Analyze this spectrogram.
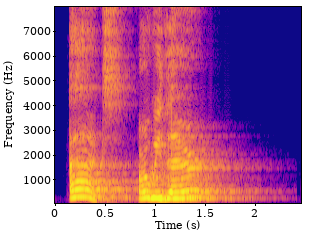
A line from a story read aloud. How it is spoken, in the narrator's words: I cried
